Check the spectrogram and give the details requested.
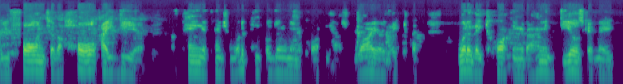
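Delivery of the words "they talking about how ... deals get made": normal talking voice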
